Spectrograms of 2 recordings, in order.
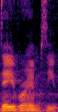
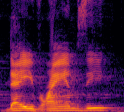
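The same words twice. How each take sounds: First: The name is said in a normal voice. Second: The name is said in a put-on voice. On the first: "instead of saying" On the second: "We always made kind of a voice when saying his name"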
